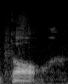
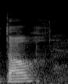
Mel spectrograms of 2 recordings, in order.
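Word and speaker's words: taure: vachette au Québec on appelle ça aussi une tort une tort. Comme comme que j'ai eu j'ai eu tard mais ça s'écrit comment une t une t t a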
